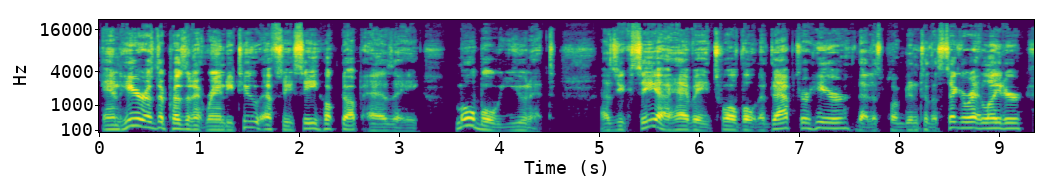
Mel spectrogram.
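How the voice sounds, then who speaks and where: A man's voice: lowish voice, no room sound, clean studio sound. A man reviewing and testing a radio in a plain-spoken, explanatory way, as a hands-on demonstration.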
